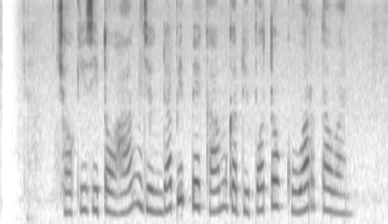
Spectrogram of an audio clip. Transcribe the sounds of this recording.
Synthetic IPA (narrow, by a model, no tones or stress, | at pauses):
t͡ʃɔkisit̪ɔɦaŋd͡ʒɨŋdapit̪̚bekamkərdipɔt̪ɔkuwart̪awan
